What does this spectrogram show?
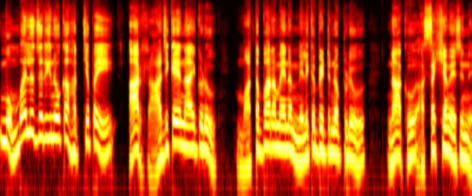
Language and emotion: Telugu, disgusted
